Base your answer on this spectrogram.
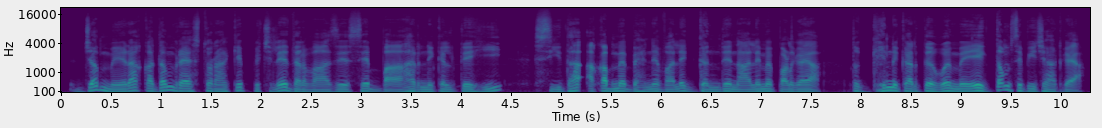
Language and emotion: Urdu, disgusted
